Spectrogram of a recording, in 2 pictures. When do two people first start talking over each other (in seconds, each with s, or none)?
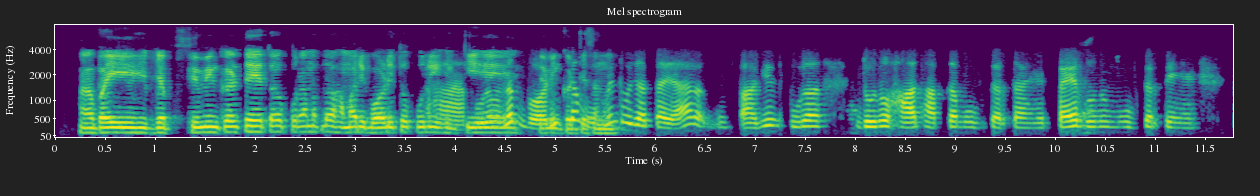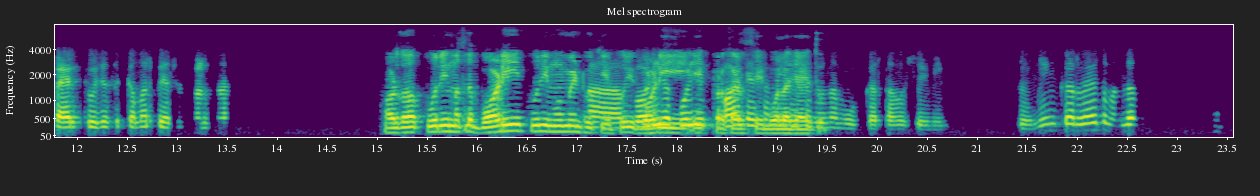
3.8 s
